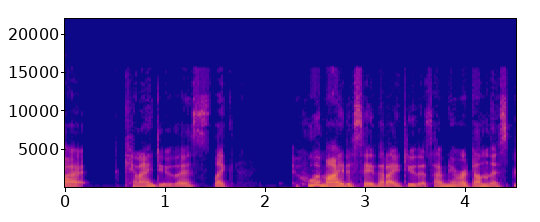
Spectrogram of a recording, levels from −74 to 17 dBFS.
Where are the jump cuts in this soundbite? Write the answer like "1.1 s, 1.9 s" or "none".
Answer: none

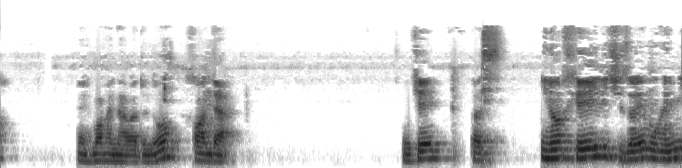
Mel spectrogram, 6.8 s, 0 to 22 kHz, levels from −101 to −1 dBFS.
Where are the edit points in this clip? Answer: 4.6 s

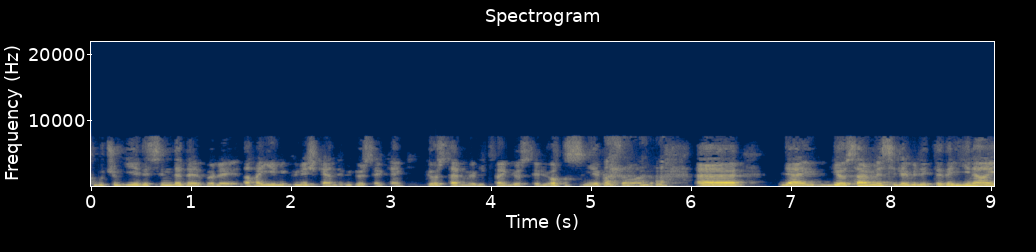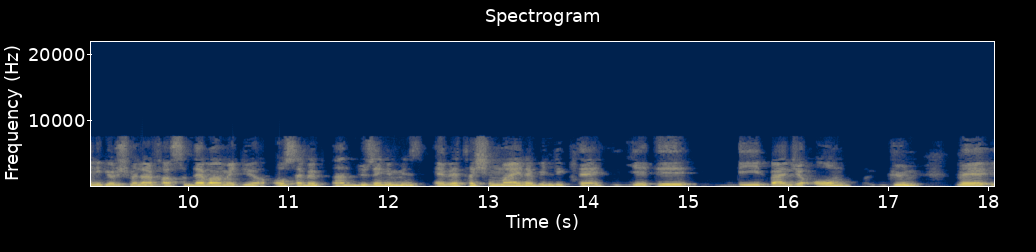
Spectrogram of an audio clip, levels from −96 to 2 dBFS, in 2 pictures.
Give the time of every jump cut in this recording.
none

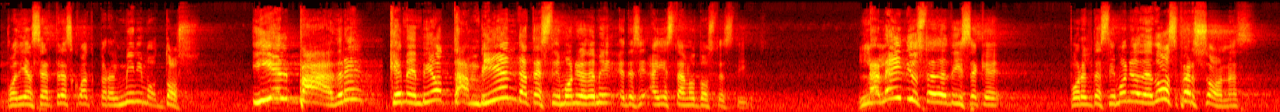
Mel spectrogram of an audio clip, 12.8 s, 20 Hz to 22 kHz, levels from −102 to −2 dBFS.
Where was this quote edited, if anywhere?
0.9 s, 2.4 s, 3.8 s

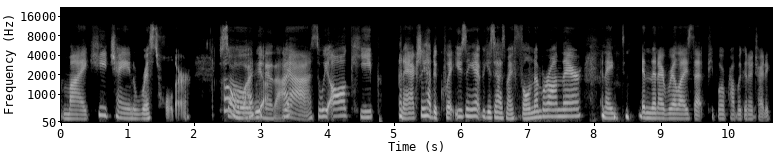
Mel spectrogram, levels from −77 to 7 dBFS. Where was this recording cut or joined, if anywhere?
none

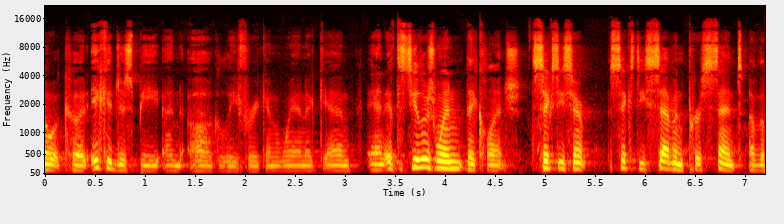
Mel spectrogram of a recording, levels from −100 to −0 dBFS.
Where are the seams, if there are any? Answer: 3.2 s, 4.8 s

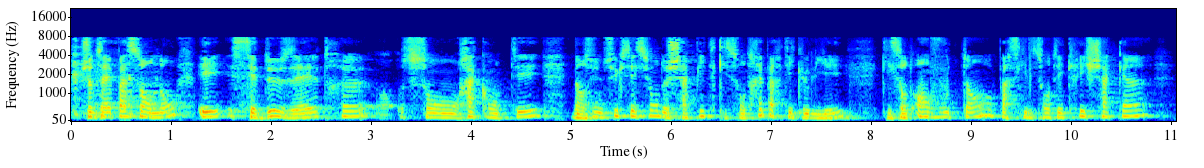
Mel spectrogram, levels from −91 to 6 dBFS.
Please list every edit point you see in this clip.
1.2 s

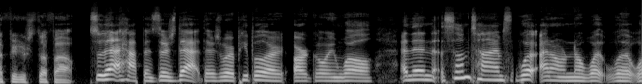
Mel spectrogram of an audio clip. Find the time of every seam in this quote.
5.1 s

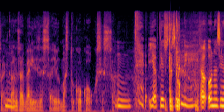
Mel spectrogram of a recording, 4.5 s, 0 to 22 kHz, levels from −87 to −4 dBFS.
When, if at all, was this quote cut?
3.6 s

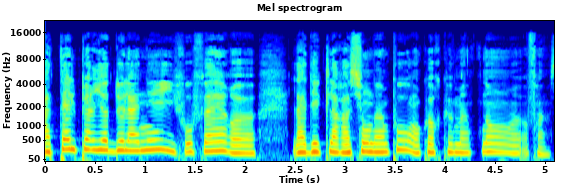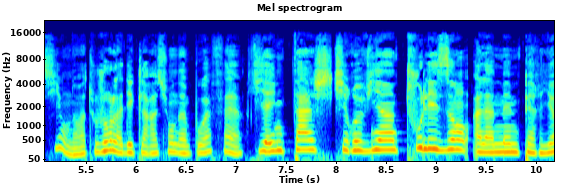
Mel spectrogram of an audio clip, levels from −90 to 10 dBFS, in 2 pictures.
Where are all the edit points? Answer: none

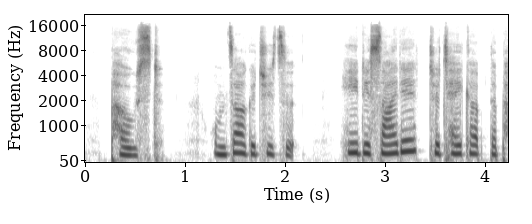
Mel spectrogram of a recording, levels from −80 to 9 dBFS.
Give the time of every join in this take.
1.1 s

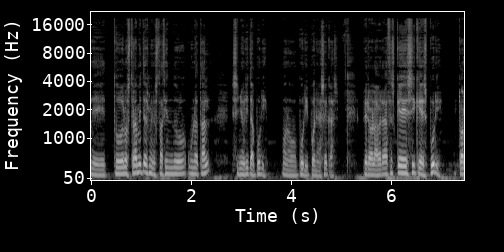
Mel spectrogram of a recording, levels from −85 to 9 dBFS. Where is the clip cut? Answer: none

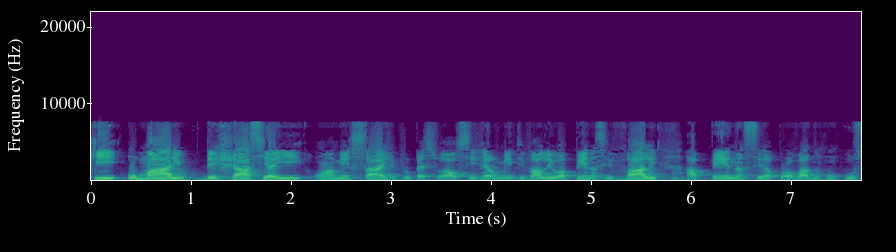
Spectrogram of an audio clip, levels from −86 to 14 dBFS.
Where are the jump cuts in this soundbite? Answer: none

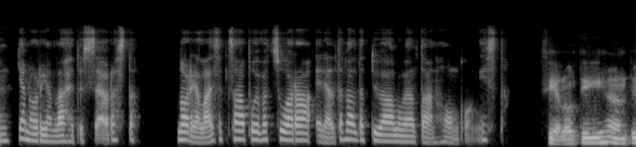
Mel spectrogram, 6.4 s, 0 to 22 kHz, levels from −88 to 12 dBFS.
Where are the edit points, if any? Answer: none

